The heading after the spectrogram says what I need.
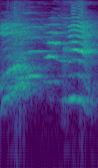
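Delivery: voice cracking. Reacting to an invitation to come to L A, voice cracking. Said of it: "it cracked".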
